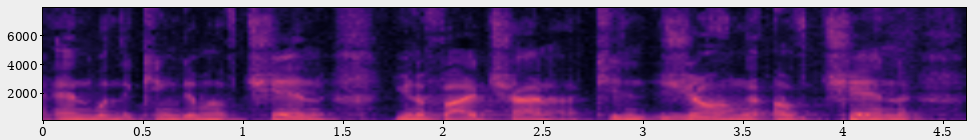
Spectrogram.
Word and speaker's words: Qin: simple to continue our china unit we will be moving into the qin dynasty that qin word um is pronounced chin and we will be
